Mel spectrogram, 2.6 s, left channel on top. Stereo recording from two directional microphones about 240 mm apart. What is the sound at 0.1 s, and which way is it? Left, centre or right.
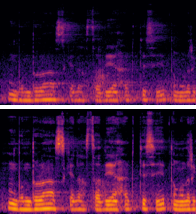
Speech, right.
